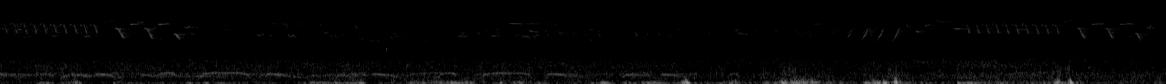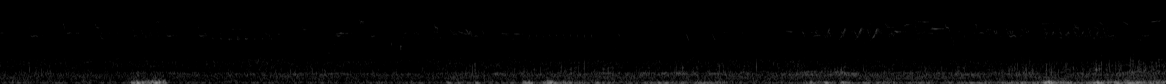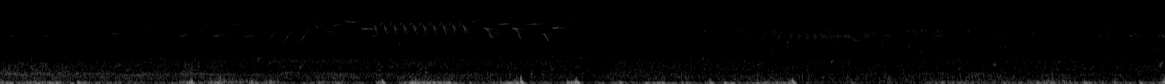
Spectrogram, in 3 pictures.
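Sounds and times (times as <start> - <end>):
songbirds chirping and trilling: 0.0 - 34.9
wind buffeting microphone: 6.8 - 9.1, 21.5 - 24.4, 25.0 - 26.2, 33.4 - 34.9
flowing river water: 24.0 - 34.9.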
